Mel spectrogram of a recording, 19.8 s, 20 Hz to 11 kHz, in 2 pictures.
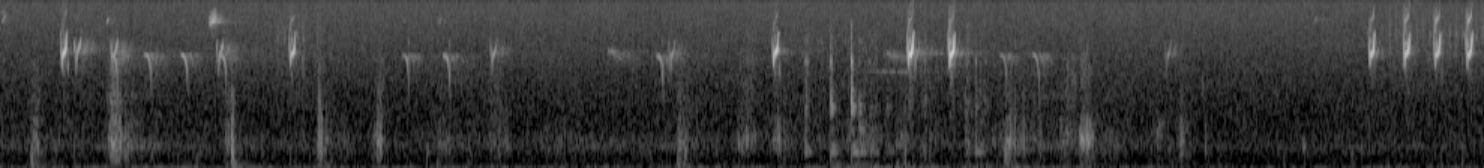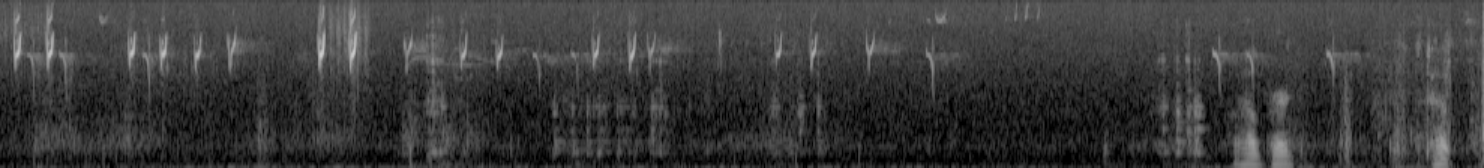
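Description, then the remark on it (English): Calls of a lone wild type 4 red crossbill, a juvenile, perched in a tree near a net: short, sharp, high-pitched chips repeated in quick bursts and scattered singles, some bright and clear, others fainter, over a low rumbling background. “And I'm walking over to it to see if I can get some more vocalizations of it.”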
